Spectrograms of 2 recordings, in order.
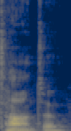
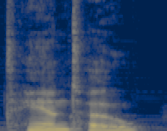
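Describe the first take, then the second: First: The first vowel is an open 'ah' sound. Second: The first vowel sounds like the 'a' in 'cat'. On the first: It is closer to the Japanese pronunciation. "I do pronounce it Tonto, ... closer to the Japanese pronunciation" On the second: It is the common English way of saying it. "not Tanto"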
